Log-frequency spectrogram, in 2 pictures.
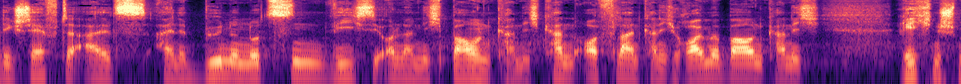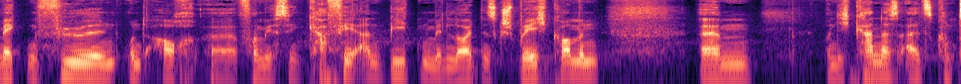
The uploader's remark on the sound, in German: K#Spezial live vom POL. Im Rahmen des Pioneers of Lifestyle Summit.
